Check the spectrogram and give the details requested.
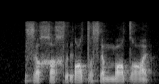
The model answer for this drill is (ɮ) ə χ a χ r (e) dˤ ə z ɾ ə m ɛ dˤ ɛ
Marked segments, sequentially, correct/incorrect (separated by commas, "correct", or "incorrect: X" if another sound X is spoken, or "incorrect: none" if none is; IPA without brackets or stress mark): incorrect: z, correct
